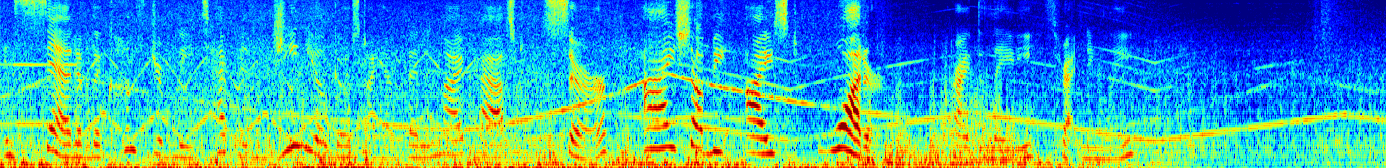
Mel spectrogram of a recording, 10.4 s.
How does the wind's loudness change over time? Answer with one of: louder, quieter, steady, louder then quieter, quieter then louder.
louder.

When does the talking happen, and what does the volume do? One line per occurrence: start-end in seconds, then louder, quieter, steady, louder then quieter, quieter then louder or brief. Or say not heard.
0.0-8.5 louder then quieter.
